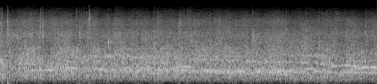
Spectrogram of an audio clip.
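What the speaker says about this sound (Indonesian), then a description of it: "Tepuk tangan sekali lagi buat SHT" Dense, sustained applause from a large crowd at a night-time Suran ceremony and new-member inauguration for the PSHT martial arts brotherhood, loud and continuous like heavy rain.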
